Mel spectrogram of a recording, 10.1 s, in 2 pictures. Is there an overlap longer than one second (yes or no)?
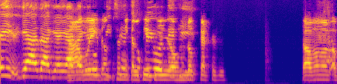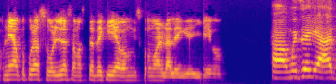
yes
